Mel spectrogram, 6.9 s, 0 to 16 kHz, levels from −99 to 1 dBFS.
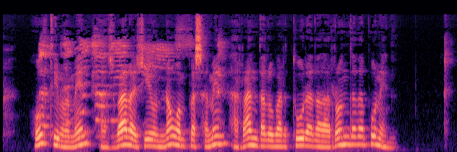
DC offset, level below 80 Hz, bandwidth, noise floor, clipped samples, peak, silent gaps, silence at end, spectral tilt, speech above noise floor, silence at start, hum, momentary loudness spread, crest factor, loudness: under 0.1%; -62 dBFS; 11.5 kHz; -74 dBFS; under 0.1%; -2 dBFS; none; 0.15 s; -5 dB/octave; 54 dB; 0.05 s; none; 7 LU; 20 dB; -20 LUFS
